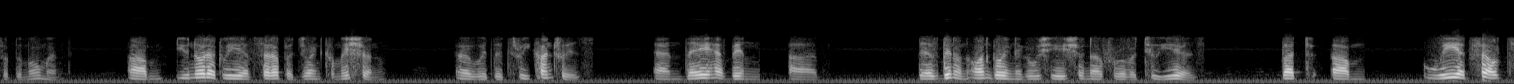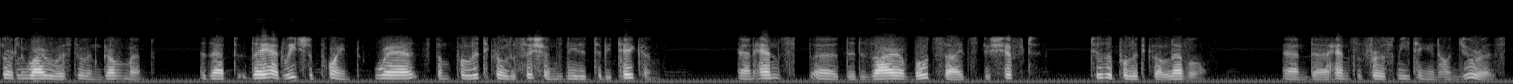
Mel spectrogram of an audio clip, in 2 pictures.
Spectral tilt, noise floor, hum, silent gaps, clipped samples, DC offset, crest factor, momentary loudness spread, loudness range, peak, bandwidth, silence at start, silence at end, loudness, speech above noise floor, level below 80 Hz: -6.5 dB/octave; -49 dBFS; none; none; under 0.1%; under 0.1%; 18 dB; 15 LU; 6 LU; -2 dBFS; 9 kHz; 0 s; 0.1 s; -21 LUFS; 29 dB; -66 dBFS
